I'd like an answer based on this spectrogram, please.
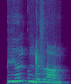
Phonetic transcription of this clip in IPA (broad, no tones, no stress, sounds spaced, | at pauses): vʲ əː n k ʊ ŋ ɖ ɜ z l ɑ ŋ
